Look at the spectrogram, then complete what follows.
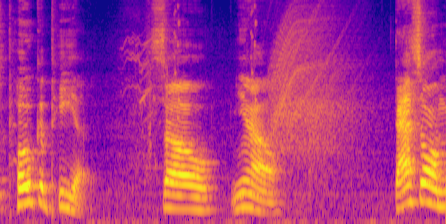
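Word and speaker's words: Pokopia: I've been calling it Poctopia for the longest time and it was Pocapia.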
